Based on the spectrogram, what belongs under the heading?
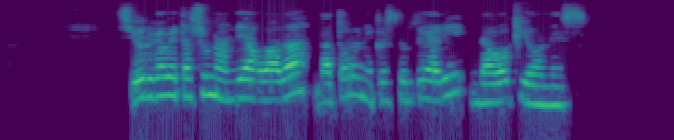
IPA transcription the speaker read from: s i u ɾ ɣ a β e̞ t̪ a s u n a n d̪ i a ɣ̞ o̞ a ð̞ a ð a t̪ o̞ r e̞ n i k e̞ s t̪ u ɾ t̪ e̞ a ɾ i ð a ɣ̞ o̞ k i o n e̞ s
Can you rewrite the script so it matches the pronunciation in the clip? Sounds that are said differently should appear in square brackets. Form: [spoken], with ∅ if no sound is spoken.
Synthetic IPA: s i u ɾ ɣ a β e̞ t̪ a s u n a n d̪ i a ɣ̞ o̞ a ð̞ a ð a t̪ o̞ r e̞ n i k e̞ s t̪ u ɾ t̪ e̞ a ɾ i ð a ɣ̞ o̞ k i o n e̞ s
